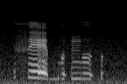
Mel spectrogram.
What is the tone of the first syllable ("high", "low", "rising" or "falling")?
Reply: falling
